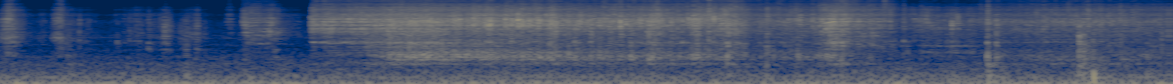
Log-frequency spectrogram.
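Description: Ground sausage dropped into a hot pan sets off a sudden loud sizzle after a quiet start, then a sustained crackling hiss with occasional scraping of stirring.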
